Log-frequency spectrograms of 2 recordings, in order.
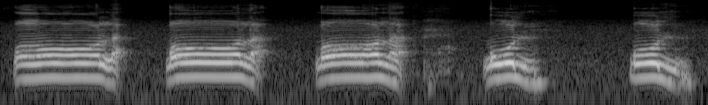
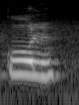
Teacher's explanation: qaf adalah tebal dan makhrajnya di pangkal lidah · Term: huruf qaf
